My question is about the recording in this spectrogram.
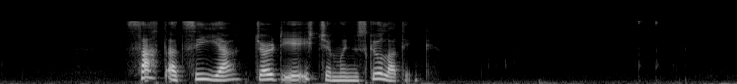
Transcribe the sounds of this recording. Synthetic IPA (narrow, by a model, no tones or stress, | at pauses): saht̪at̪siːjad͡ʒœɹt̪əjɛʔɪht͡ʃːəmʊjnəskuːlat̪ʰɪ̰ŋk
